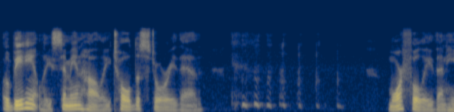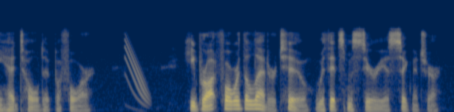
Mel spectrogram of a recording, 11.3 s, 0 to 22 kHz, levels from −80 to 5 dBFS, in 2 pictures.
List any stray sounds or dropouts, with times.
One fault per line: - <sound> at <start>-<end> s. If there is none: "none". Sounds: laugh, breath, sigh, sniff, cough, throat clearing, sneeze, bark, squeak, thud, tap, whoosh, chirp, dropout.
- laugh at 2.9-4.4 s
- chirp at 7.2-7.6 s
